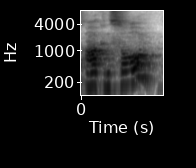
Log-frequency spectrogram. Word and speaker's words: Arkansas: And then below Missouri comes Arkansas, which is spelt Arkansas.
